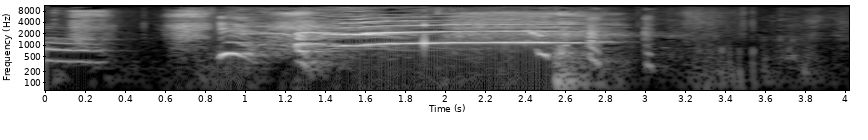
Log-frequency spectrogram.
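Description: A person's laughter breaking into a high, held squeal lasting about a second and a half.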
